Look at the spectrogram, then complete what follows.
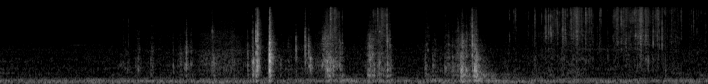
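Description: Cardboard box and clear plastic packaging tray being opened and handled: several sharp scrapes and clacks, loudest about two and a half seconds in, then crinkling of thin plastic wrap near the end.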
